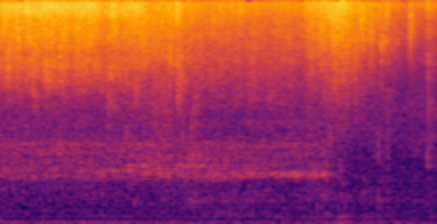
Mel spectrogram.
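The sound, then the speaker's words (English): Cold water runs steadily from a bathroom tap that is only partly turned on, making a continuous hissing gush with a slight surge near the end. No voices are heard. “I didn't even turn it all the way on. I was just washing it with cold water after waiting for this.”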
